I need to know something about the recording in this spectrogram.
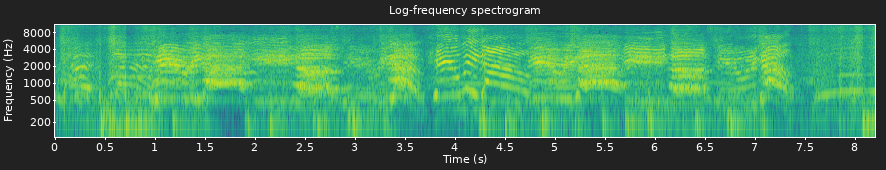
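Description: A group of cheerleaders shouting and cheering while marching, many young voices overlapping, with a high swooping yell about halfway through.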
